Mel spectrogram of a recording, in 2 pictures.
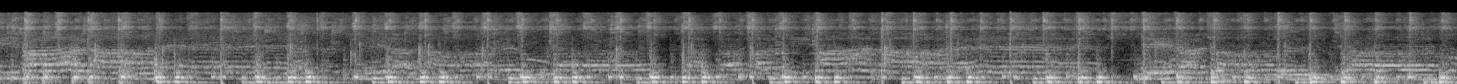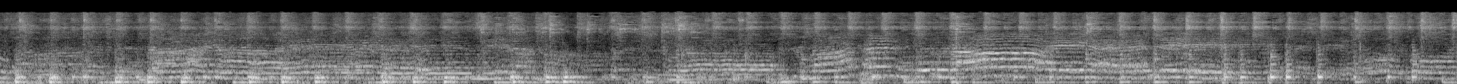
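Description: Devotional song (bhajan) sung through a microphone and PA, over a steady drum beat and continuous jingling percussion.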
